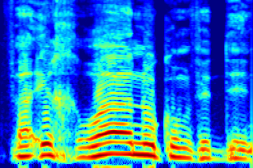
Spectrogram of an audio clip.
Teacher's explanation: আর ফাইল্লাম তা'লামু আবাআহুম ফাইখওয়ানুকুম না, এই খাইটা পুর হবে তাফখিম নিসবি, আংশিক।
